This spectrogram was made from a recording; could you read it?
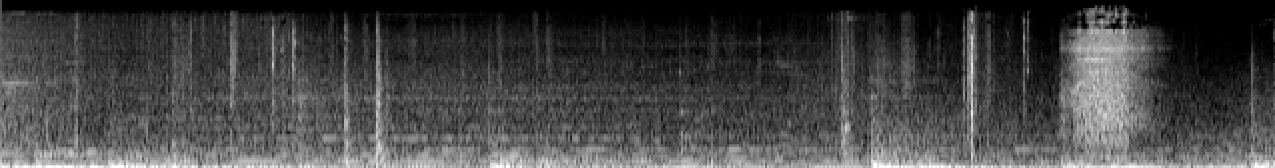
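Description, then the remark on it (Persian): An electric saw used for cutting pipe runs continuously with a steady, droning motor whine, its pitch shifting slightly a few times, before a harsh, high-pitched cutting screech flares up near the end. “دستش اره برقی چیزی؟ برای بریدن لوله است.”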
